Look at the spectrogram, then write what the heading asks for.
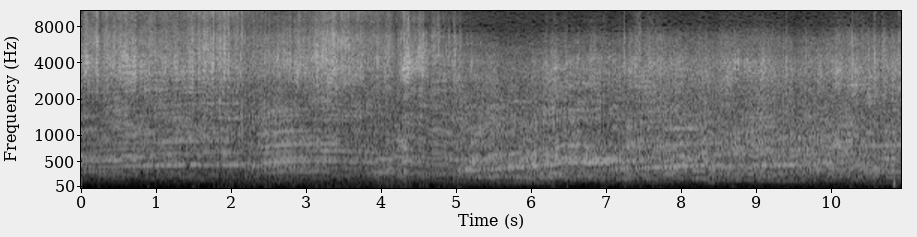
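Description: Race cars roar around Midvale Speedway during a heat race, a loud continuous engine drone with rising and falling pitch as cars pass, crowded and sustained throughout.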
